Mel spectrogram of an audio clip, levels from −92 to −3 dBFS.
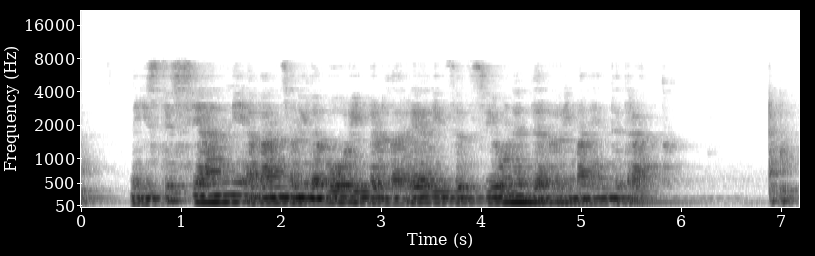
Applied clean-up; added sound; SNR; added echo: none; none; none; reverberation time 0.7 s.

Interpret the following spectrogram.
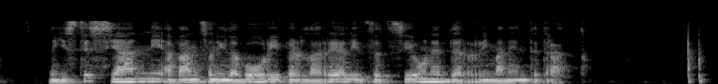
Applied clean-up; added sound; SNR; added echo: none; none; none; none.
